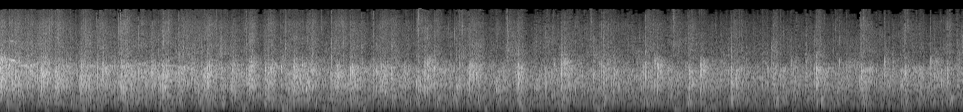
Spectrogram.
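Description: Audience applause for the evening's sound technician at a live show: steady, dense clapping from many hands that stays even throughout, with no voices over it.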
